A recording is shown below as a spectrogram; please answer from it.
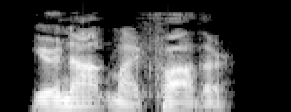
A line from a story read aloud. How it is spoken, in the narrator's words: Leandro said sharply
